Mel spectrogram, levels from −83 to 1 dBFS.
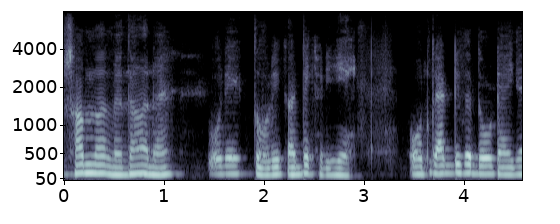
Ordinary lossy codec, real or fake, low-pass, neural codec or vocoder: none; fake; none; codec, 16 kHz, 1 kbps, X-Codec, HuBERT features, trained on general audio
